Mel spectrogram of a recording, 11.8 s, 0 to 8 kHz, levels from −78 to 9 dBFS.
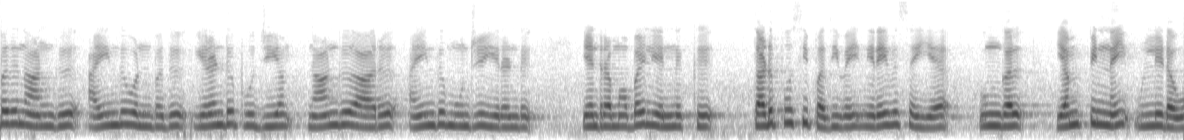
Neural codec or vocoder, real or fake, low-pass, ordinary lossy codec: none; real; none; none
